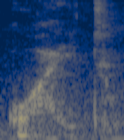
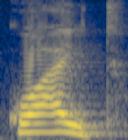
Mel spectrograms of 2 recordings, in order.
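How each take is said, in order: First: Hushed whisper, barely voiced. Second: Said in the usual way. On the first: Shown as a demonstration. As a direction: breathe the word quite as a hush. (फुसफुसाकर quite) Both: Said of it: "तो बोलते हैं".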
